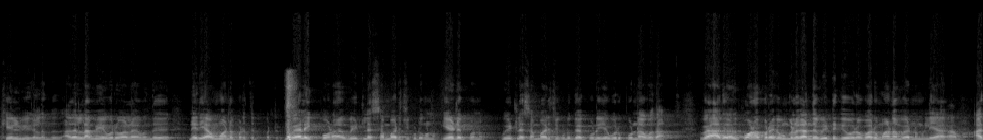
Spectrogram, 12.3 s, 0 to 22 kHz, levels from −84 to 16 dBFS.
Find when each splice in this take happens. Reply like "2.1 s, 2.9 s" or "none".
3.4 s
